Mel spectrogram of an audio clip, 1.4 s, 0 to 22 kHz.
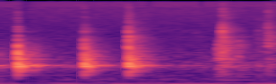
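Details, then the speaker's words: Planet X E130 used carbon frame tap test: three crisp taps ring with the same clear tone, no dull dead spot that would mean filler; uniform sound, frame solid with no sign of damage. "what you're looking for is any dead spots or bits that sound solid so if if that bit there sounded like that bit there I'd be getting wooded because it means there's a lot of filler in there"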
